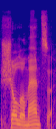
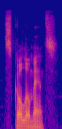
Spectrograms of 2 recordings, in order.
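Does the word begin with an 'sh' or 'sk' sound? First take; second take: sh; sk. First: The word begins with an 'sh' sound. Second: The word begins with an 'sk' sound. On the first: This is the original pronunciation. "But the original word is Sholomance" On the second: This is the English pronunciation. "in English, it's definitely Skolomance"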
